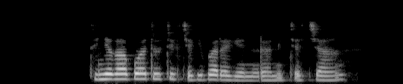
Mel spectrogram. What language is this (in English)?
Kalenjin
